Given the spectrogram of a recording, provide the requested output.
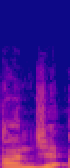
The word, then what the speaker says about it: Angel: So he spelled differently. – Oh, and, it's pronounced Angel.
